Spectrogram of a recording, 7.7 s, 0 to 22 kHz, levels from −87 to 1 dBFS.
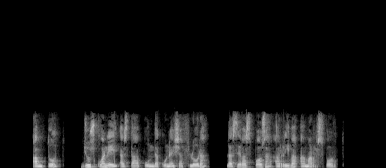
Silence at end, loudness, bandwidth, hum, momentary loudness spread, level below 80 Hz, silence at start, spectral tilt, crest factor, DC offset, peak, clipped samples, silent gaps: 1 s; -23 LUFS; 7.8 kHz; none; 7 LU; -62 dBFS; 0.65 s; -4 dB/octave; 20 dB; under 0.1%; -4 dBFS; under 0.1%; 1.32-1.62 s, 4.23-4.32 s, 4.39-4.53 s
